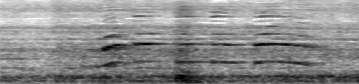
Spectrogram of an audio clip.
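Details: Domestic cat giving short, tonal, rising-then-falling meow-like calls, two in quick succession, while a person speaks nearby in a quiet room.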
